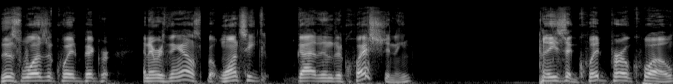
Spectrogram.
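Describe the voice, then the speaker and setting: The recording is very clean, with a silent background. A man speaks with a fairly high pitch and a bright, sharp tone. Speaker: radio co-host. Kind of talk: casual talk radio banter.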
